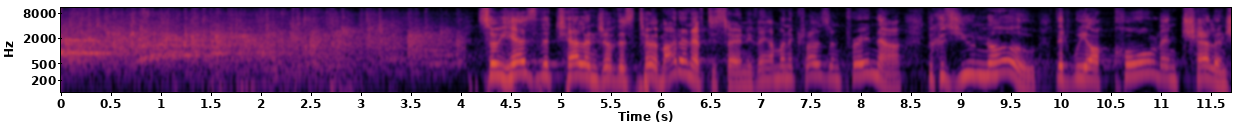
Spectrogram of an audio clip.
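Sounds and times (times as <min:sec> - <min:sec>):
audience applause: 0:00.0 - 0:04.0
speech: 0:04.2 - 0:11.7.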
